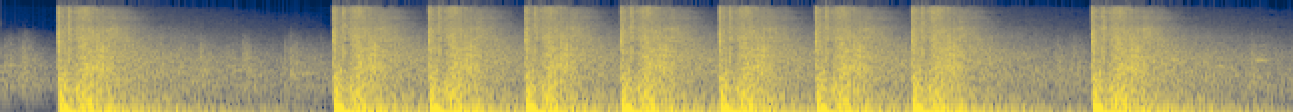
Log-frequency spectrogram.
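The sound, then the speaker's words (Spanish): Nine loud, sharp shotgun blasts are fired at the facade of a mosque entrance, spaced roughly half a second to a second apart. Each blast leaves a brief booming decay, with a longer pause after the first and before the last. “Sin ninguna conmiseración, el atacante descargó toda su escopeta contra la fachada del lugar, cobrándose su primera víctima.”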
